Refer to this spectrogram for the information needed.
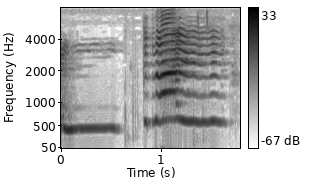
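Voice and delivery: very high, sweet little voice; a squeaky, cute goodbye. Retold or imitated. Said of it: "essa mulher tem uma vozinha fofa".

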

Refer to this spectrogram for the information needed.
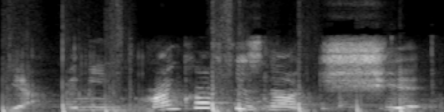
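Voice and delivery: usual speaking voice

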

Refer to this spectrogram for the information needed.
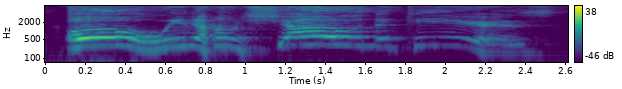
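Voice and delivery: high, loud, very slow smug drawl; mock smug teacher. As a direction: ham up the prim self-satisfied answer.

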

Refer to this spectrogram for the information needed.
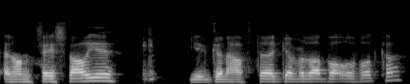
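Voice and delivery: usual speaking voice

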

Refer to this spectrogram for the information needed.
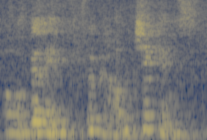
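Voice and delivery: lightly voiced wife, childlike Christmas wonder; a hint of a wide-eyed little girl seeing chickens; mild mock childlike delight. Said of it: "these wide-eyed, like, little girl Christmas".

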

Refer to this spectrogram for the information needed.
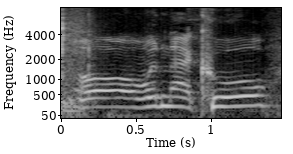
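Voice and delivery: high-pitched, real delight; delighted gushing. Real, not acted. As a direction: gush over the pet's little visit. Gushing after pet's visit.

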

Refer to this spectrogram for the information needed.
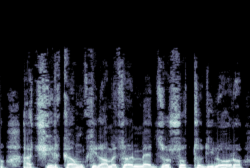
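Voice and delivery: usual speaking voice

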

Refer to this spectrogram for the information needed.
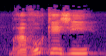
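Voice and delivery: high, cheerful praise for Keji; bright praise. Real, not acted. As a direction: cheer the pupil on. Teacher praising a child. (bravo enjoué)

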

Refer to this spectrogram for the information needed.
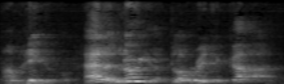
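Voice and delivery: high, loud joyful shout; loud praise. Shown as a demonstration. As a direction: shout your healing out loud. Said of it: "With a loud voice".

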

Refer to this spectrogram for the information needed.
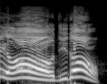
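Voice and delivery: loud, high indignant outburst; hammed-up indignant shout; mock scolding. Host scolding viewers not yet subscribed, mock outrage.

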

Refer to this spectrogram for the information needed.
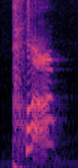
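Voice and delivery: very high, loud shiver of disgust; the lory shuddering at the dry lesson; shuddering disgusted pouah. A narrator's reading. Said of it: "en frissonnant".

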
